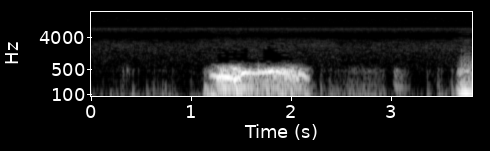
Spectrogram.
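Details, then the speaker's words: Simulated auscultation of a 12-year-old boy with asthma diagnosed three years ago, in suspected exacerbation with one hour of breathing difficulty: continuous high-pitched musical wheezing, mostly on expiration, from narrowed airways. "these are typical chess exploitation findings during an asmr exacerbation specifically we heard wheezing these are high pitched musically continues sounds that are mostly hurt over expiration because that's the moment with the air pass through narrower airways"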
